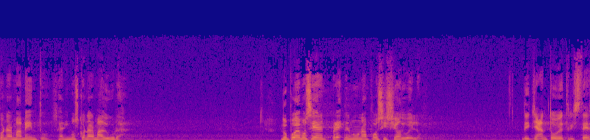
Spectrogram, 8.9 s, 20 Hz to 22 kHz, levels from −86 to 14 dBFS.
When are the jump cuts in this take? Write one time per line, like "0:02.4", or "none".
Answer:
0:05.2
0:06.0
